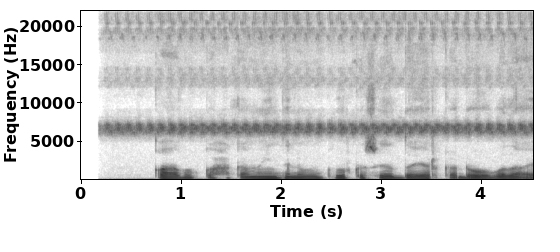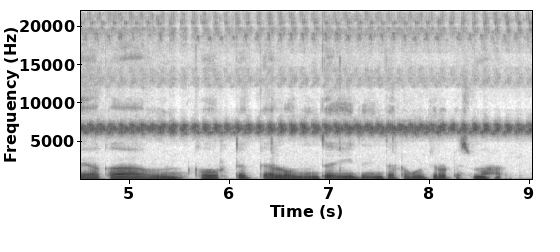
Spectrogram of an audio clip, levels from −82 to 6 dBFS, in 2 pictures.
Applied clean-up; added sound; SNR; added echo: none; none; none; none.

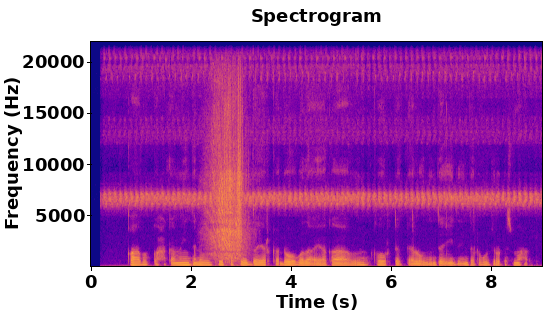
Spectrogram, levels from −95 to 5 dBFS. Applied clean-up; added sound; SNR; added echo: none; Fireworks; -2 dB; none.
